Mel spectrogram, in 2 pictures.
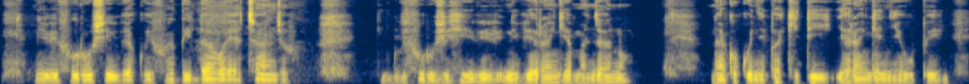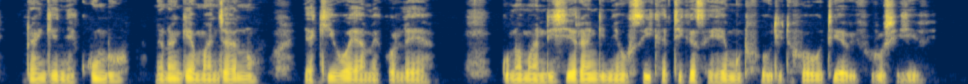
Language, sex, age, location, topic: Swahili, male, 18-24, Kisumu, health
